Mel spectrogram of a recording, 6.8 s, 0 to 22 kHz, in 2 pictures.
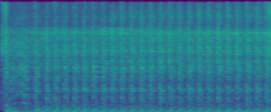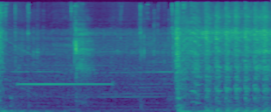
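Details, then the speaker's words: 2001 Jeep Grand Cherokee Limited 4.0L cranking with fuel pump fuse (20A, #24) pulled to depressurize before fuel pump module replacement, low on fuel, pump suspected weak: steady cranking about three turns a second, no catch, pause, more cranking; no start. "not getting much, so hopefully, I think my fuel pump was getting kind of weak anyways."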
